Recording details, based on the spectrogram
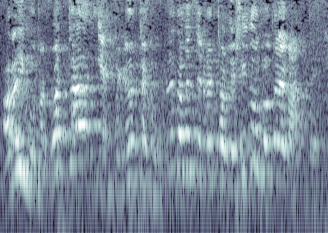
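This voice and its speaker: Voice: sits high, lively intonation, racing, crowd noise. A performer playing a fussy, overbearing older uncle in an amateur comic radio play, scolding anxiously and insistently. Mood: worried scolding. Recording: roomy distant stage recording, noisy audience.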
